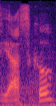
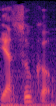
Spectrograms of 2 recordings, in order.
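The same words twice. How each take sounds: First: The U after the S is nearly silent. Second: The U after the S is fully voiced. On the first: This is how the name's owner said it. "the Japanese don't pronounce the U in there, they just kind of speed it over" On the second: This is how the spelling suggests it is said. "it looked like it was spelled"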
